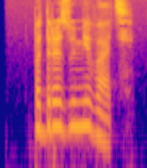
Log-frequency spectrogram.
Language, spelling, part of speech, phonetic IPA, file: Russian, подразумевать, verb, [pədrəzʊmʲɪˈvatʲ], Ru-подразумевать.ogg
- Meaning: to imply, to mean, to have in mind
